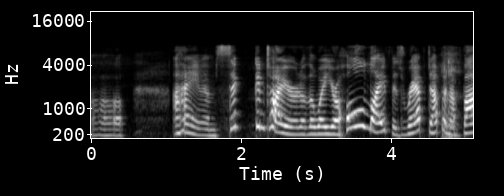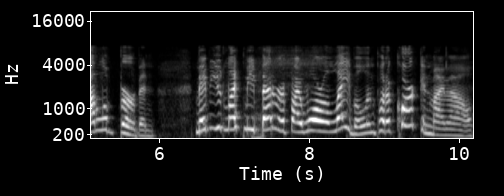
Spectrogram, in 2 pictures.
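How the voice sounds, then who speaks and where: At a moderate pace, a woman speaks in a high pitch with very wide pitch swings. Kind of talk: 1940s radio comedy acting. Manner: complaining, whiny, accusing.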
